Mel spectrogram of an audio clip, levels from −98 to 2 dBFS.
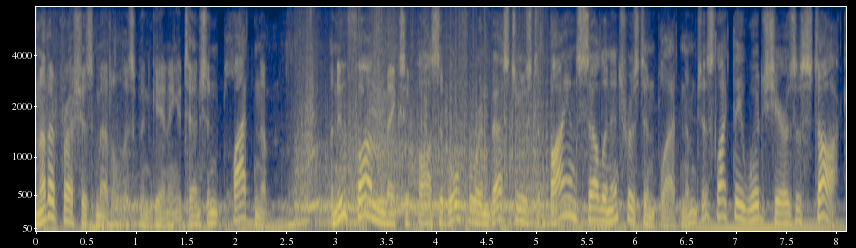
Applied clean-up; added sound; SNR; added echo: none; Engine starting / Car; 5 dB; none.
